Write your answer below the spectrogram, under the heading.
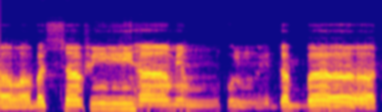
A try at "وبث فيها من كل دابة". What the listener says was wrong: Nah, dabbah itu 6 harokat ya. Dabbah 6 harokat. Sa-nya pendek. Kalau diperhatikan, taknya menjadi bunyi huruf H ya.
